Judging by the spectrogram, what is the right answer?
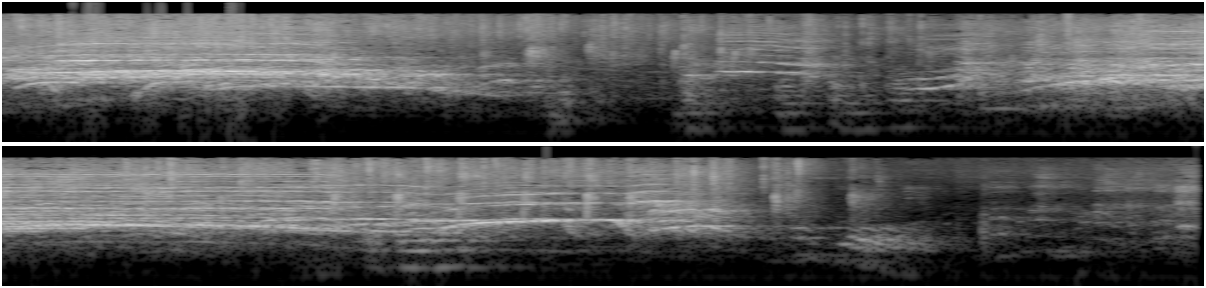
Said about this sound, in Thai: วันนี้เกิดอะไรขึ้น ทำไมเสียงกรี๊ดแปลกๆ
